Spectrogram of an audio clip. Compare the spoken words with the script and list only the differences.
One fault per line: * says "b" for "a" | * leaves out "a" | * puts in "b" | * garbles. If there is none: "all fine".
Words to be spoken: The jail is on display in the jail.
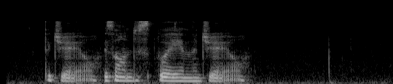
all fine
